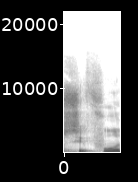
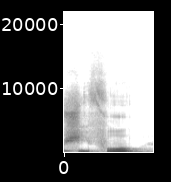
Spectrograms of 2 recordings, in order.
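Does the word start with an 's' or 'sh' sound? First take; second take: s; sh. First: The word begins with a plain s sound. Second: The word begins with an sh sound. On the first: The speaker calls it wrong. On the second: The speaker calls it right.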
